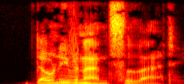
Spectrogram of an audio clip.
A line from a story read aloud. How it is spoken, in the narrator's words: barked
